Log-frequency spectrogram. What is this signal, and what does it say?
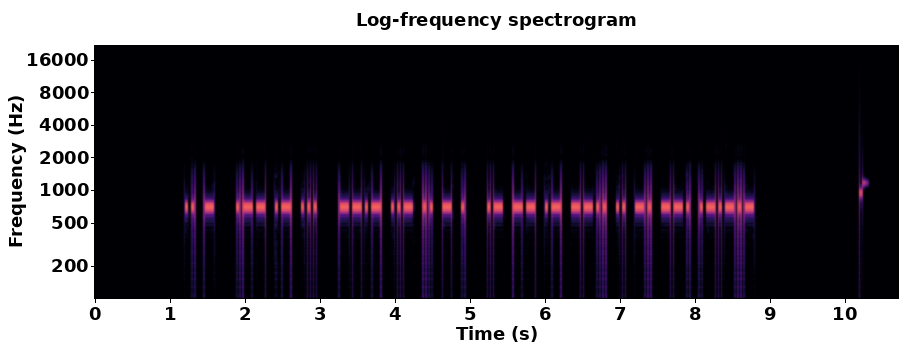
Morse code, heard as a keyed tone, about 28 wpm, 700 Hz. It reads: IT WAS QUITE AMAZING.
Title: Sentences from Top 1500 Words 28wpm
